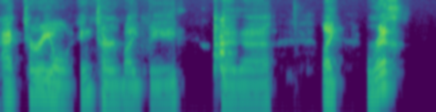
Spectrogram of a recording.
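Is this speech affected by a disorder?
Yes: cleft lip and palate; congenital.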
